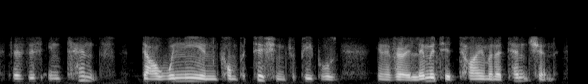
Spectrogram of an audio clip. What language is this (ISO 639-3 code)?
eng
